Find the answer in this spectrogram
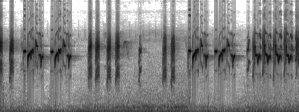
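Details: Energetic Sooty-headed bulbul song meant for luring wild bulbuls: clusters of sharp chirps, short slurred whistles and brief pauses, ending in a quick run of repeated bright notes over a soft low background hum.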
